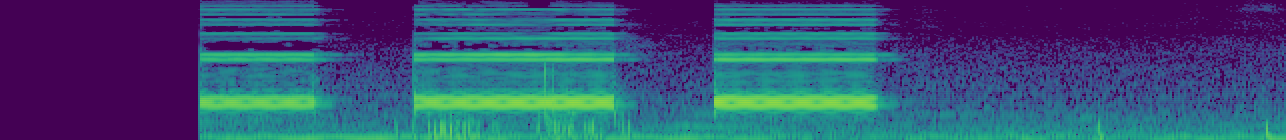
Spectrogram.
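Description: Smartphone emergency alert tone: three loud, steady electronic beeps, the middle one longest, signalling an incoming government emergency alert.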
